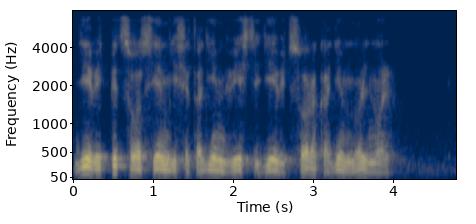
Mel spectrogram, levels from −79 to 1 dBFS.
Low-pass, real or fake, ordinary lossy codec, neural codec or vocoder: 7.2 kHz; real; Opus, 16 kbps; none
